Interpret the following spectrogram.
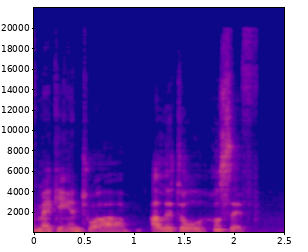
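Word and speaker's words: hussif: into a a little hussef hussef is um a little kit for your needles you're you're sewing your your your it's spelled h-u-s like housewife it's like Old English or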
